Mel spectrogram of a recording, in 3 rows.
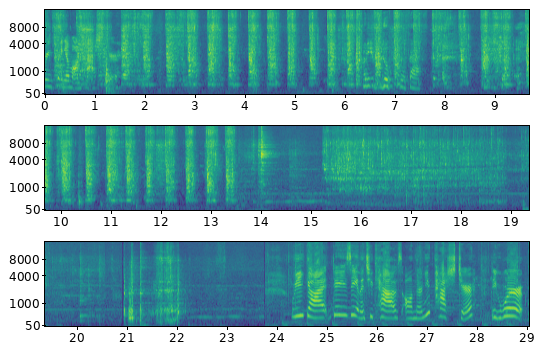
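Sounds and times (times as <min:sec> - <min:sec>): rush of running liquid: 0:00.0 - 0:13.5
milk squirting into a pail: 0:00.0 - 0:13.6.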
